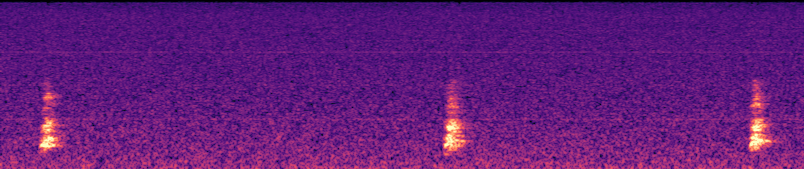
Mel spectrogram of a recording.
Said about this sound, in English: What's Dakota barking at, huh?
